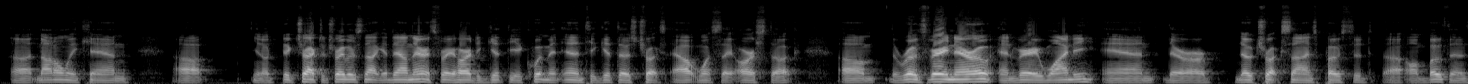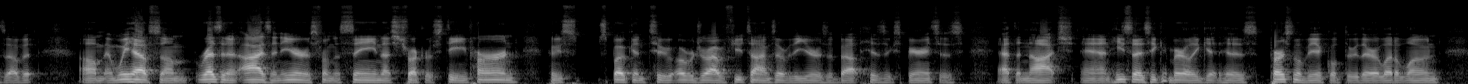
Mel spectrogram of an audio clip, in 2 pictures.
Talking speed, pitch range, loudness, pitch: 200 wpm, 90-105 Hz, -27 LUFS, 95 Hz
